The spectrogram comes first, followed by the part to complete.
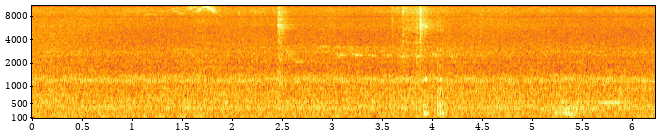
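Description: Quiet room tone with a few faint taps of fingertips on smartphone touchscreens, about two and a half seconds in and again near four seconds.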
